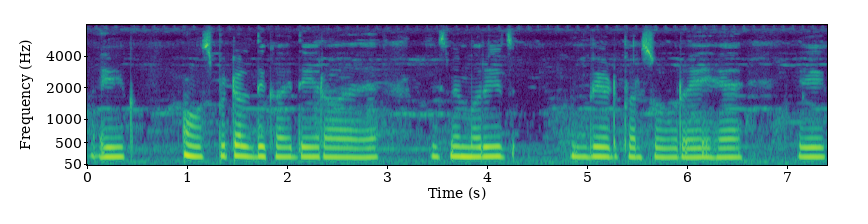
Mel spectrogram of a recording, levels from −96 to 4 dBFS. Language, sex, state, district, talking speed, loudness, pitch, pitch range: Hindi, female, Rajasthan, Bikaner, 120 wpm, -16 LUFS, 205 Hz, 195-210 Hz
